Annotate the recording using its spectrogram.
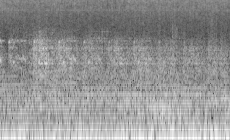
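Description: Film trailer soundtrack: a loud, steady deep rumble with faint sustained music tones above it.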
